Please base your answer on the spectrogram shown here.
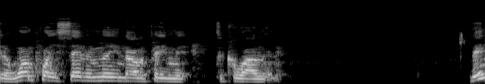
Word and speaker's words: Kawhi: Please, when we clip this up, and I say it correctly, Clipper Kawhi, to me, is one of the biggest busts in NBA history.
